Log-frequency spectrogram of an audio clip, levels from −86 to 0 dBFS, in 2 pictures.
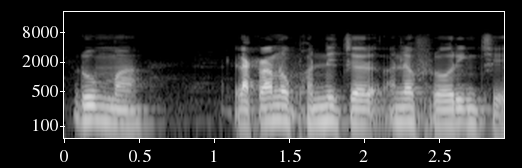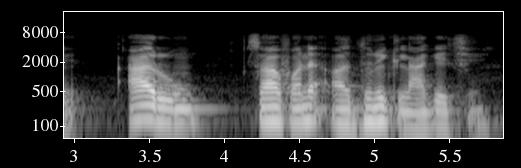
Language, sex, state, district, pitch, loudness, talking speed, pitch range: Gujarati, male, Gujarat, Valsad, 115 Hz, -23 LUFS, 145 wpm, 110-125 Hz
